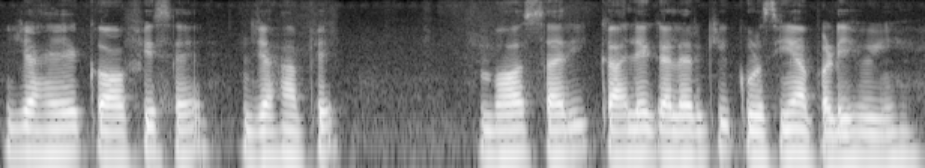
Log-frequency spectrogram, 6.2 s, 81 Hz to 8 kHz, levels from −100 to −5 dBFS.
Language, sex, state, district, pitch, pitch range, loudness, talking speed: Hindi, male, Uttar Pradesh, Lucknow, 115 Hz, 115-125 Hz, -15 LUFS, 145 wpm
